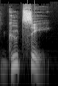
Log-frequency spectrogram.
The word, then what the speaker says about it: Guzzi: The double Z is exactly the same as pizza. Instead of pizza, it's Guzzi. That is it. That is the entirety of the trick behind the pronunciation of this, and you no longer have any fucking excuse.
